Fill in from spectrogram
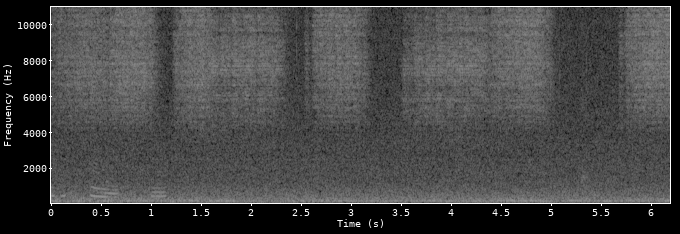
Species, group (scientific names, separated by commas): Chorthippus mollis, Orthoptera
